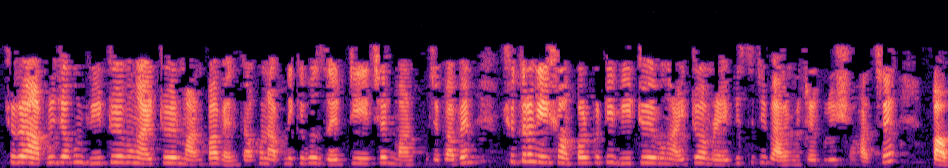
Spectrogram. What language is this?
Bangla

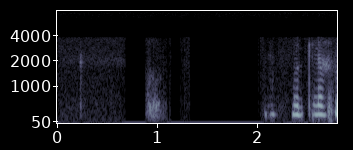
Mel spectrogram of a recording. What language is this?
Punjabi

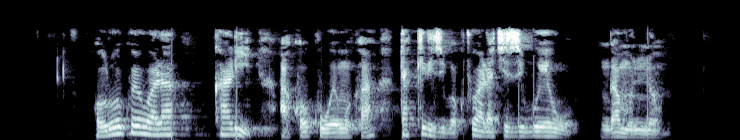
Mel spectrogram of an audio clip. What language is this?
Ganda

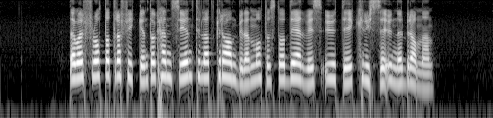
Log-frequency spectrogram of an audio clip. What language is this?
Norwegian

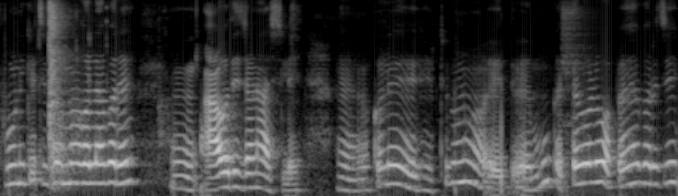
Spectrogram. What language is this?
Odia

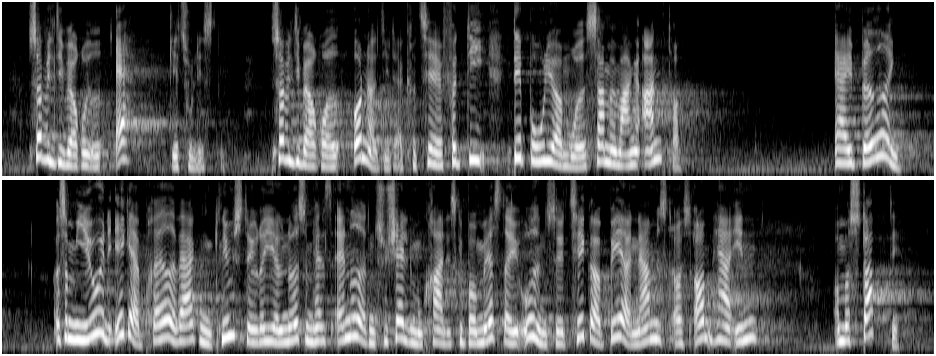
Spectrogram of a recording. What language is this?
Danish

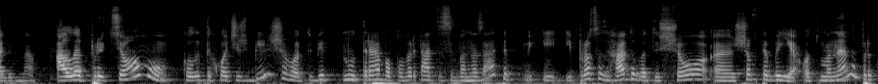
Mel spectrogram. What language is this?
Ukrainian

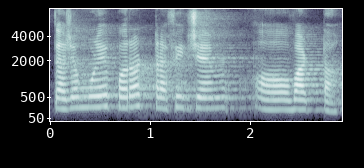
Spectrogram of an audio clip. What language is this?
Konkani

